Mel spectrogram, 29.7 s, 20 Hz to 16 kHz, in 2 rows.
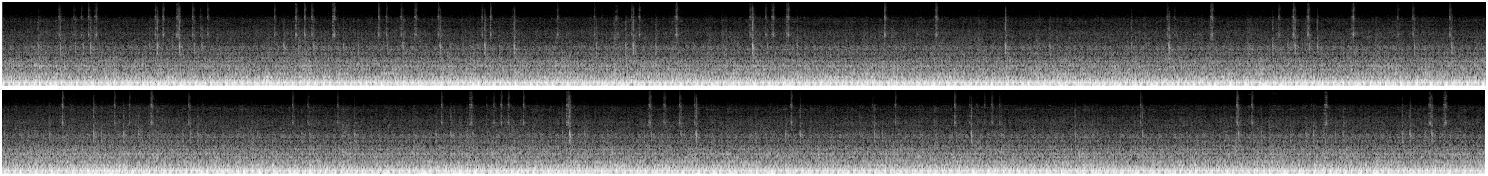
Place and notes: berlin: liberdastraße - the city, the country & me: generator
the city, the country & me: august 20, 2010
